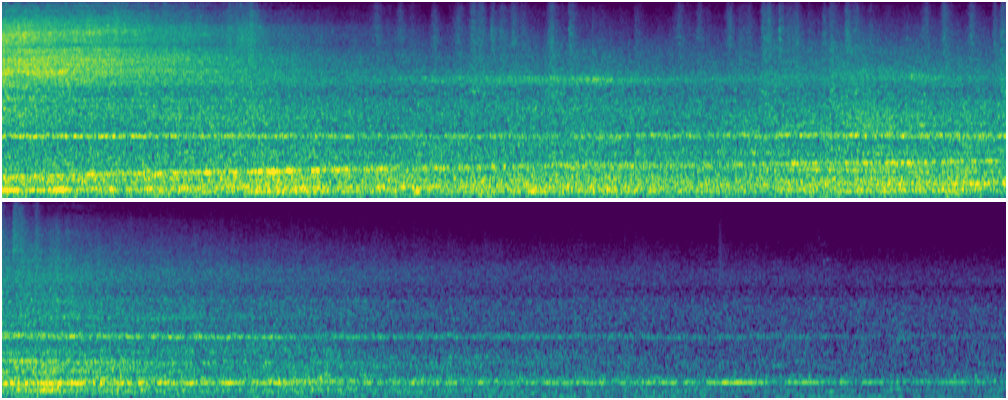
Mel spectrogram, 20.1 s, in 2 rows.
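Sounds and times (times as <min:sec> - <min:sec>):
electric train rolling: 0:00.0 - 0:14.2
steady train hum: 0:00.0 - 0:20.0.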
